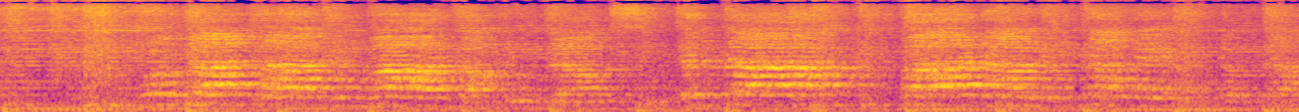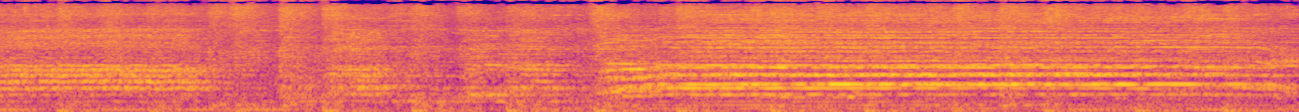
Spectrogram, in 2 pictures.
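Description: A group of voices singing a song together over a steady low accompaniment, in short phrases, ending in one long held note near the end.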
